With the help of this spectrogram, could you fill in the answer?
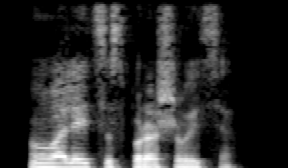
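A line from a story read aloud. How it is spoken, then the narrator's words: Curt, through teeth. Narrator (Russian): процедил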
